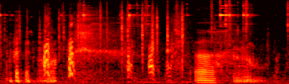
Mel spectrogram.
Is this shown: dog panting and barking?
yes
